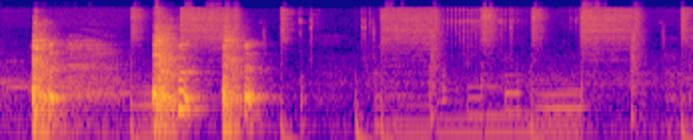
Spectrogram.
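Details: Person with cystic fibrosis who sometimes needs oxygen, having a good day without it: three harsh coughs followed by soft music.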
